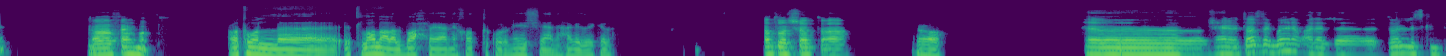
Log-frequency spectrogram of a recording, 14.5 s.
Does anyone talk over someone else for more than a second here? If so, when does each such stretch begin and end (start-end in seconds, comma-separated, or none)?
none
